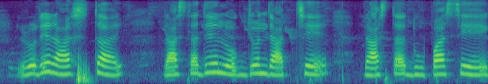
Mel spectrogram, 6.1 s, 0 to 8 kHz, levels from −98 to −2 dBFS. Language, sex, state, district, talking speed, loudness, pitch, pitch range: Bengali, female, West Bengal, Paschim Medinipur, 90 wpm, -23 LUFS, 245 Hz, 225-260 Hz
